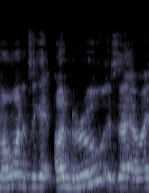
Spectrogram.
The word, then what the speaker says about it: Unrue: your last name, I wanted to get Unrue. Am I saying it right? It's Unrue. It is Unrue.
